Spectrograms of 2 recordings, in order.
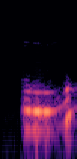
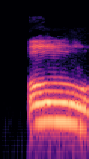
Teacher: উ একটু ঠোঁটটা চ্যাপটা করে বলবো, আর ও গোল করে বলবো।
